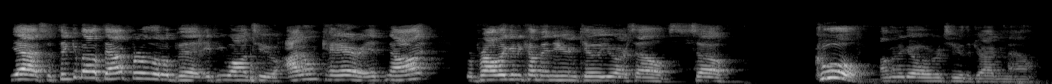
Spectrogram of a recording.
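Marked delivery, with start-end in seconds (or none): 0.2-6.9 put-on loud, high, drunken, raging shouting. Calling into a cave to kobold slaves in character: drunk, raging, loud voice. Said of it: "I'm super drunk right now".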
